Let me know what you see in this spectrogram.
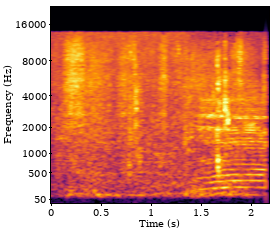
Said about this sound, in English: The sound of a camembert cow licking a microphone. These cows, when they're not tasting recording equipment, eat a lot of green Normandy grass and produce a lot of creamy milk that goes to make cheese that's admired the world over.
